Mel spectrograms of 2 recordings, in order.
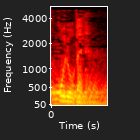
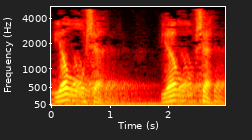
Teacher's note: بين الغين التي في يغشى خوف اشتباهها بخاء يخشى، لابد أن تقول يغشى يغشى.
